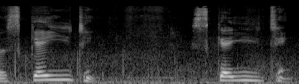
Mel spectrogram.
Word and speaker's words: skating: 因为老课说去 i n g 补一以后，它进入第三式，第三式它就要念作 a，于是念作 skating，skating，既然是 a，它会只有一个 t。呃，我们来研究 raining 这个大部分的人人没办法拼对的字哈，下雨 rain。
